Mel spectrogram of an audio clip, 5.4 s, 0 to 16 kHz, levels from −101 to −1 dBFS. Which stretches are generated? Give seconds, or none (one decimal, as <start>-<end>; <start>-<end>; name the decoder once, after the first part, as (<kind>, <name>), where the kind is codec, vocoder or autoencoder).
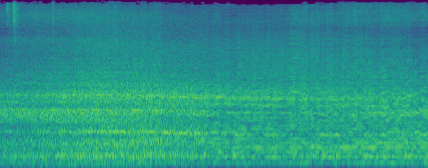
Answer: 2.6-5.4 (vocoder, BigVGAN v2)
